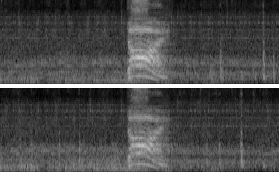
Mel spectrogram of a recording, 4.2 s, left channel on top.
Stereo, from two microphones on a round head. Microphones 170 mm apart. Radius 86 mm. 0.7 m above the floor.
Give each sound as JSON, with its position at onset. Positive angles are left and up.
{"t": 1.9, "sound": "a shout", "side_deg": 20, "distance_m": 0.6}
